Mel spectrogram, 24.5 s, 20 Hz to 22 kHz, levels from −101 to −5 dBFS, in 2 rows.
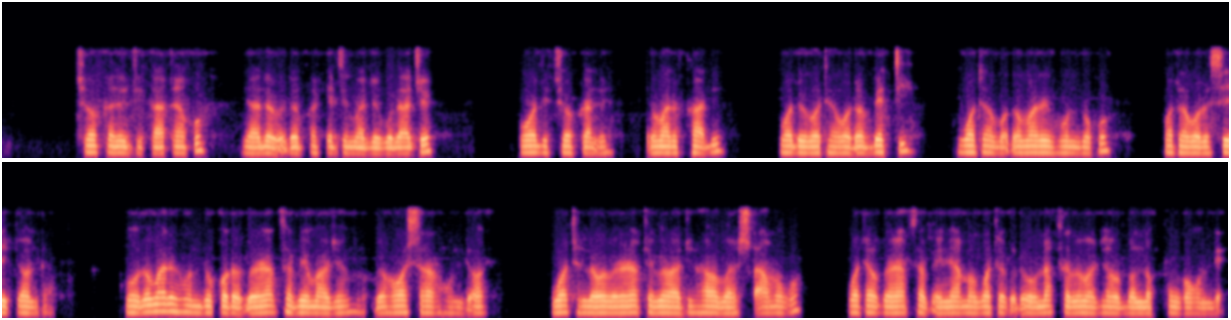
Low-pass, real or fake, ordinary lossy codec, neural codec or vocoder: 7.2 kHz; fake; Opus, 16 kbps; codec, 16 kHz, 2 kbps, FunCodec, trained on LibriTTS, 25 frames a second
